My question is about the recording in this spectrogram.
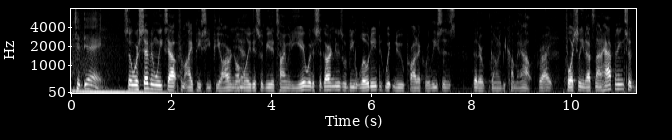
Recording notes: live from Two Guys Smoke Shop in Salem, NH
